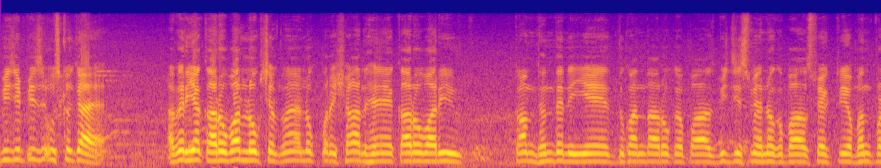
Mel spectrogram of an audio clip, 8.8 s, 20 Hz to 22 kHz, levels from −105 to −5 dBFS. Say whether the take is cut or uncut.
uncut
